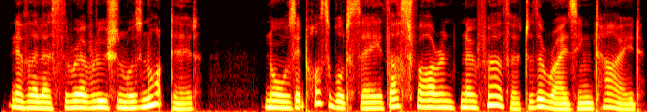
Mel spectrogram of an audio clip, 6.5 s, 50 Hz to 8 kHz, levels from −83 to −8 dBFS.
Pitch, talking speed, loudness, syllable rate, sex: 170 Hz, 195 wpm, -15 LUFS, 5.5 syllables/s, female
